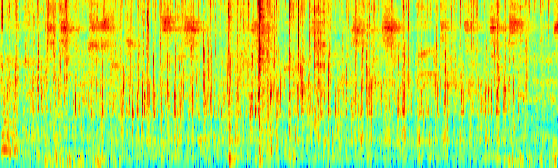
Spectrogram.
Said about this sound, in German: Das sind die Linsen, die da vor sich hin blubbern.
